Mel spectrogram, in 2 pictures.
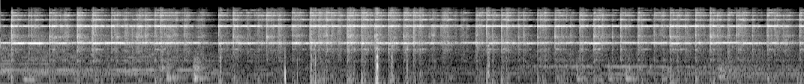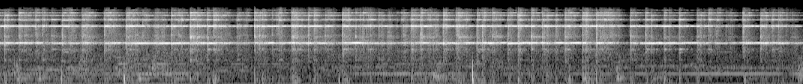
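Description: Small brass hand bell shaken rapidly and continuously, a steady high ringing with fast clapper strikes and a brief break about two seconds in.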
